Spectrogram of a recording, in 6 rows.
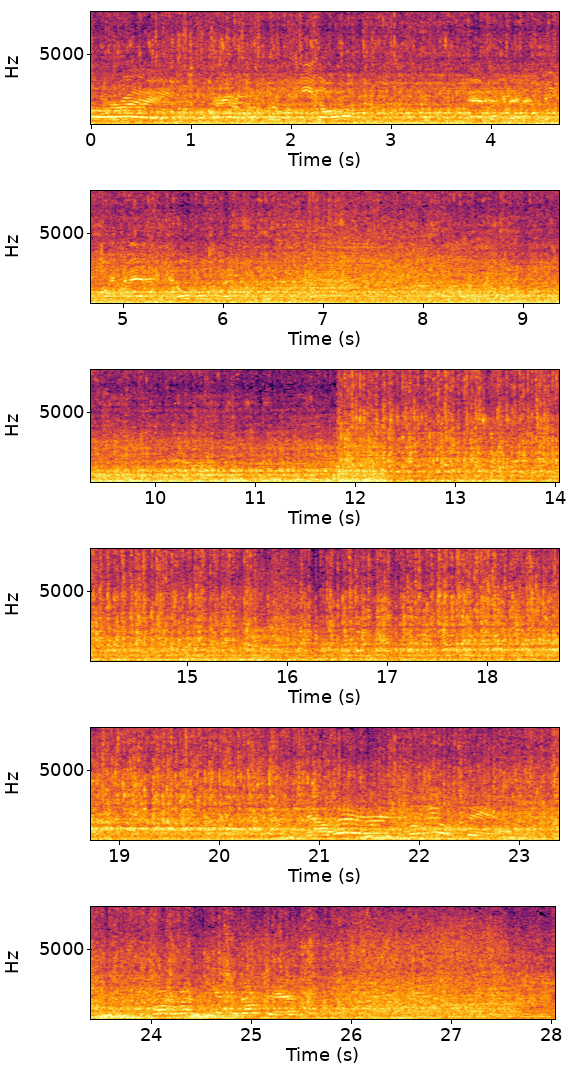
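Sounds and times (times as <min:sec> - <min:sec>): car engines idling: 0:00.0 - 0:28.0.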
